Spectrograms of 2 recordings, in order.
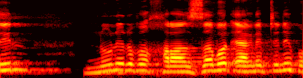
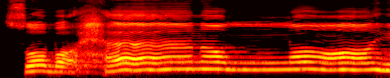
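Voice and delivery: slow, high, melodic tilawah; measured, reverent Quranic chanting; Quran recitation; 4 semitones higher, much slower than usual. Acted. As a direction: chant each phrase long and drawn out with pauses.

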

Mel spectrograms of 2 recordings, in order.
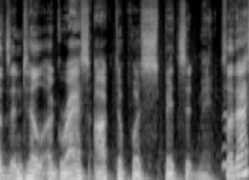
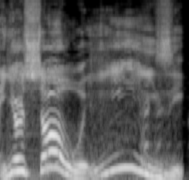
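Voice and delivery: slow sing-song gloat, raised pitch; gloating taunt; 5 semitones higher, much slower than usual. Real, not acted. Player taunting the boss, very drawn-out gloating. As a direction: drag out EASY mockingly.

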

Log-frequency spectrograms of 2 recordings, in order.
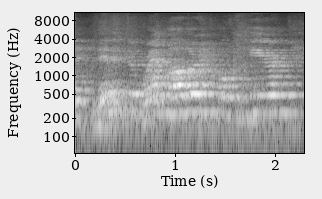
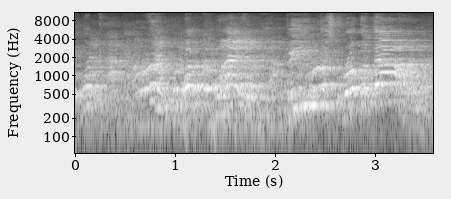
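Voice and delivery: loud, high mock astonishment; comic outburst; 7 semitones higher, 9 dB louder than usual. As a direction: boom it out in theatrical bafflement. Acted baffled listener, comic outburst.

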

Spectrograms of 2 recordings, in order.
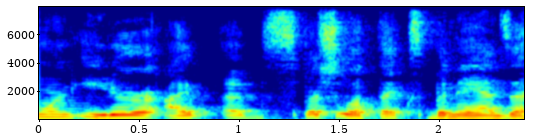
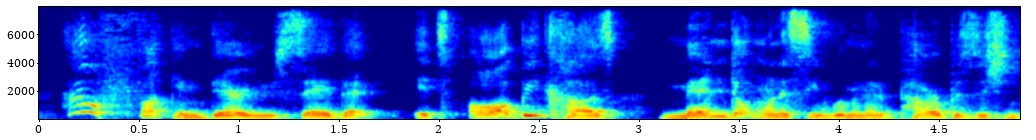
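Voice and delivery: ordinary talk, nothing marked

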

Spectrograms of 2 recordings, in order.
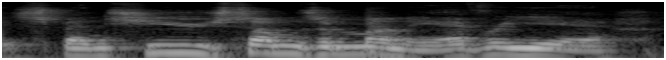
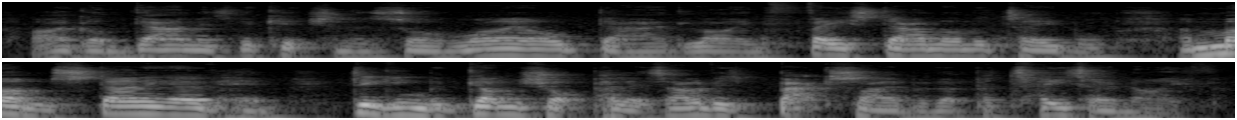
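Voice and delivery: ordinary delivery, nothing marked

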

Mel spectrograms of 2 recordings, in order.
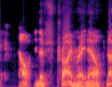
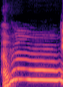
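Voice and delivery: surprised. Real, not acted. Reacting to werewolf dare.

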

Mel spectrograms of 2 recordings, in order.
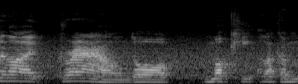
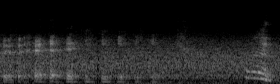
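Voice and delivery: giggle; 13 dB quieter than usual. Real, not acted. Laughing at the viewers.

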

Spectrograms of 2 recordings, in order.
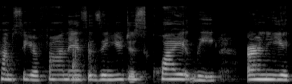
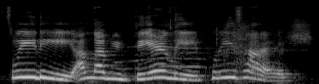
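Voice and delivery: higher, louder pleading to the bird; fond plea to hush; sweet scolding; 5 semitones higher, 4 dB louder, slower than usual. Real, not acted.

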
